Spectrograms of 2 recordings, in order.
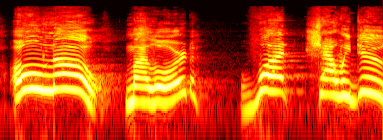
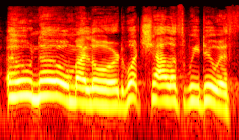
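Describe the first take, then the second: First: High, loud hammed-up panic; overdramatic reading. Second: Loud, stagey King James voice; mock old-English drama. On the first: Preacher hamming up the servant's line for the congregation. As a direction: ham it up like a bad stage actor. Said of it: "I read that horribly because that's in no way what it sounded like". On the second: Preacher mocking a stiff Bible reading, hammed-up and loud. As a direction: overplay it like Shakespeare. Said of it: "That's, that's not how it sounded". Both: Shown as a demonstration.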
